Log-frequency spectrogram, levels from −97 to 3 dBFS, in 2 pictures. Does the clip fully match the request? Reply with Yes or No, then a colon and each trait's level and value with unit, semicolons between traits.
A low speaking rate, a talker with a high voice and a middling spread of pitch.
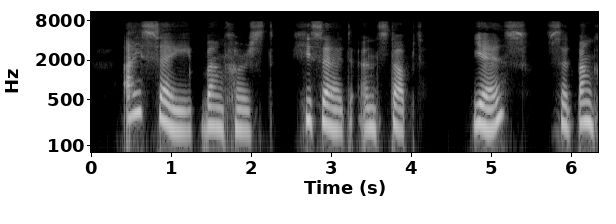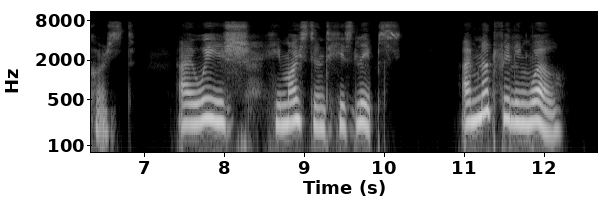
Yes: slow, 100 wpm; high, 215 Hz; average, 3.9 semitones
